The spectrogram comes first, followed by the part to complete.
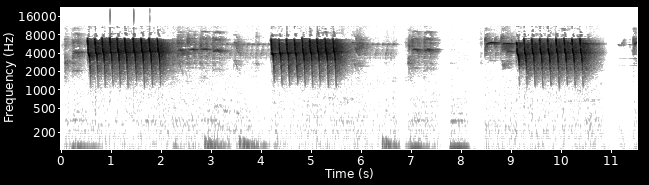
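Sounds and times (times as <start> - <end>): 
Bar-winged prinia singing sharp descending chips and twittering: 0.0 - 6.2, 8.5 - 11.5.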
